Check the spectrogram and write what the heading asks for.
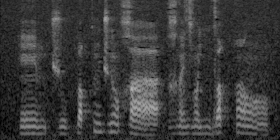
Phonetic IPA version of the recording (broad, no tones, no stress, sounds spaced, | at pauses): ẽ m t͡ʃ u p ʊ q n d͡ʒ ũ χ a | ʁ ẽ z ɔ̃ j ŋ ɡ u q ɔ̃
